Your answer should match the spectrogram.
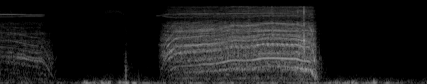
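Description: A power drill driving screws into angle bracing on a wooden backyard chicken coop build: a short burst, a pause, then a longer steady whine of about a second and a half, close and loud.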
